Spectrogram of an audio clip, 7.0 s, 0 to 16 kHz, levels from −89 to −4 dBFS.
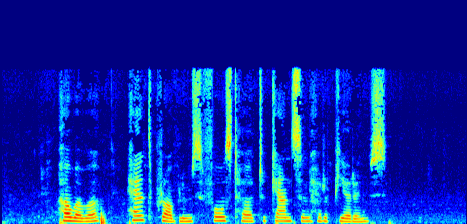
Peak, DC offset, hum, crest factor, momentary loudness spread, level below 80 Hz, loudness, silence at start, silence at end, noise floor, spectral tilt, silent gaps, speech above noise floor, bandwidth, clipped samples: -4 dBFS; under 0.1%; none; 22 dB; 10 LU; -48 dBFS; -24 LUFS; 0.9 s; 1.15 s; -61 dBFS; -3.5 dB/octave; none; 37 dB; 11.5 kHz; under 0.1%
